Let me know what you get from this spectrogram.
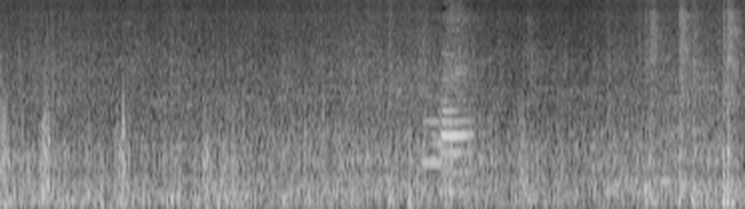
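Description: Train running on the track, a steady rumble and rushing air broken by occasional clacks of the wheels over rail joints. A short horn blast comes about four and a half seconds in.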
